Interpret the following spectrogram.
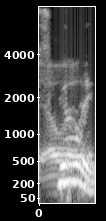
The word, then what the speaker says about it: Skille: Jack Skille? Skilly? S K I L Skilly, yes. Skilly. San Jose took Devin Setoguchi,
